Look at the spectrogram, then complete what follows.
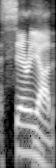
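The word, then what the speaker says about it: Serie A: SERIA. That's S E R I E A because they pronounce their A as ah.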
